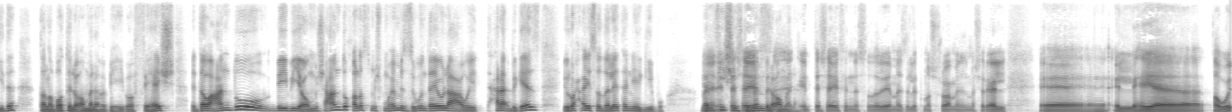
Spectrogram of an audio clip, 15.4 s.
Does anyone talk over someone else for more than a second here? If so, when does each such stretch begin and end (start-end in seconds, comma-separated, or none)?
8.8-10.1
